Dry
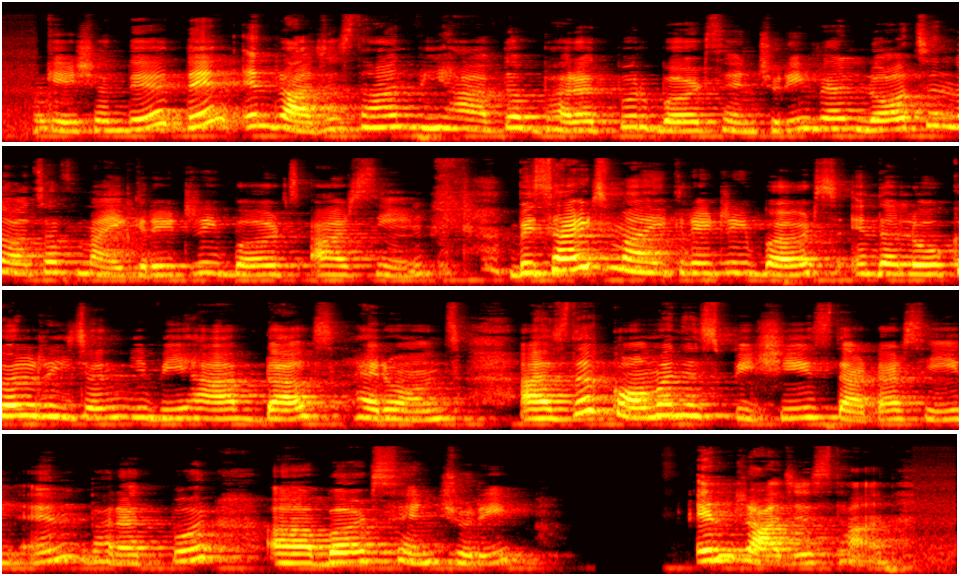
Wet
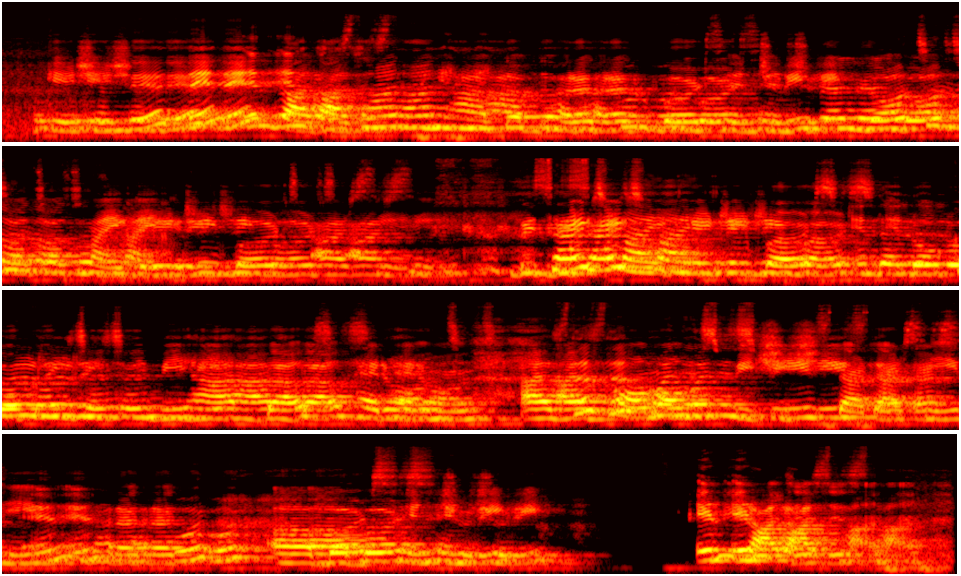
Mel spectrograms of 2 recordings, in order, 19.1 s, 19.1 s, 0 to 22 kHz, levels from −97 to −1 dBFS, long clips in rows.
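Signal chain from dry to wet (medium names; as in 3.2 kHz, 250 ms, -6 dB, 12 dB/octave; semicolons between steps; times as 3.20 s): resonances exaggerated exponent 1.5; 6.27–7.64 s: static phaser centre 820 Hz, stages 8; multi-tap echo 131/172/186 ms -16.5/-3.5/-4 dB; trim -7.5 dB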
